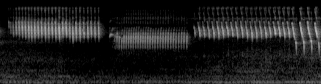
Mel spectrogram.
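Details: Spanish Timbrado canary, a singing champion, pouring out continuous metallic trills: a high rolling phrase, a slightly lower steady buzzing trill, then a high pulsing trill over faint background hiss.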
